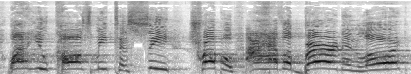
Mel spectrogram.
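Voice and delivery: loud, high pleading shouts to God; crying out to God. Retold or imitated. Prophet crying out to God over violence, shouted plea. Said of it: "he's crying out to God".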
